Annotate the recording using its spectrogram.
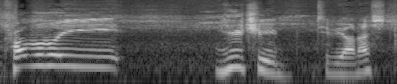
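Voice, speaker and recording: This man talks in an Australian accent. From Western Sydney, Australia. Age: 20s. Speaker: YouTuber, car vlogger, electrician. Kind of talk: casual chat.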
